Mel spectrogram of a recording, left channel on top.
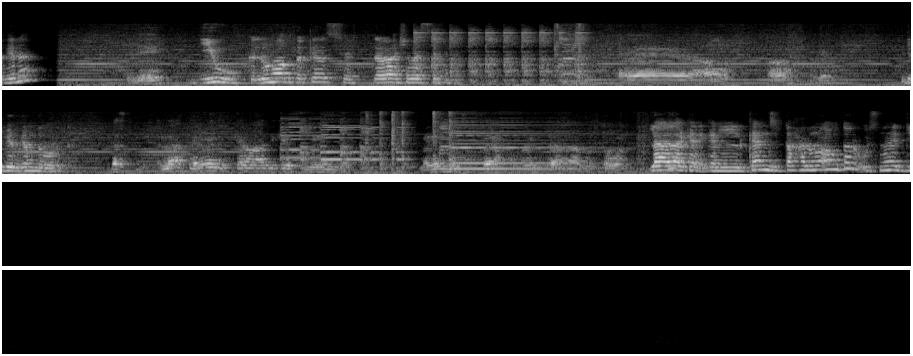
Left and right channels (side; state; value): right; silent; 60 dB below the other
